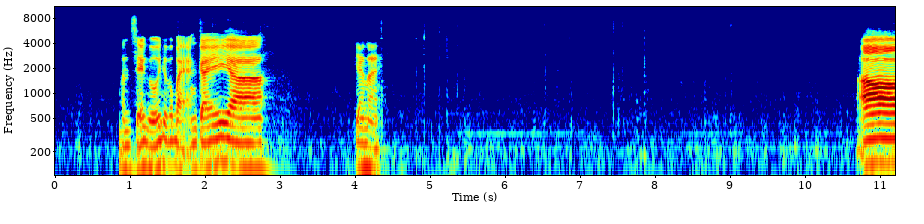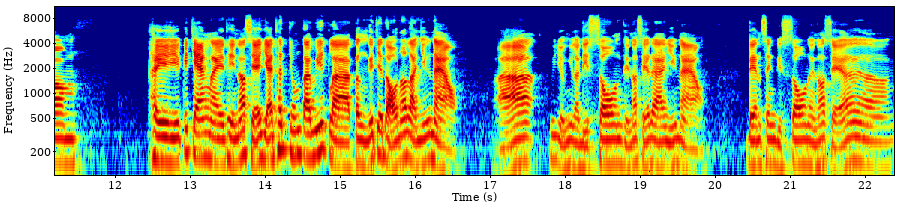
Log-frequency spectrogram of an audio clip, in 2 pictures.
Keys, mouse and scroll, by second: 1.8 alt+Tab, 3.7-6.0 typing, 7.3 BackSpace, 12.0 Return, 12.0 click, 12.5-13.7 scroll, 15.2-15.9 scroll, 15.9-16.4 scroll, 16.5-16.9 scroll, 18.5 scroll, 19.6 scroll, 20.9-21.6 scroll.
